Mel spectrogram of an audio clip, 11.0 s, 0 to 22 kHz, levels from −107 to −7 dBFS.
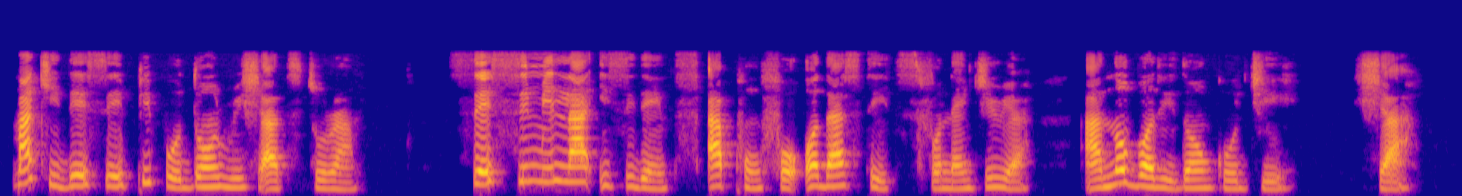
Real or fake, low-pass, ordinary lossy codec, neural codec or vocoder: real; 7.2 kHz; none; none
